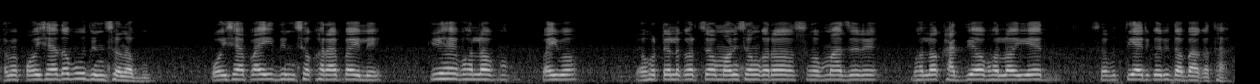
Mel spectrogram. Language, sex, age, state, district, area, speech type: Odia, female, 45-60, Odisha, Kendrapara, urban, spontaneous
